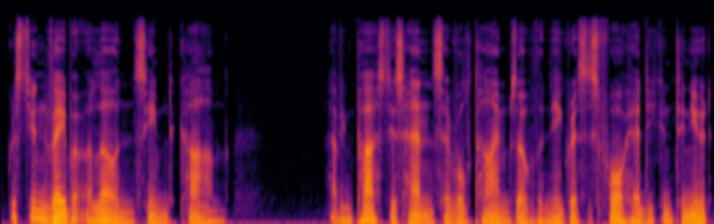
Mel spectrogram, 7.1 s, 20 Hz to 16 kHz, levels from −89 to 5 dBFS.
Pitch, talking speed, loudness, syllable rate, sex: 90 Hz, 145 wpm, -23 LUFS, 5.5 syllables/s, male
